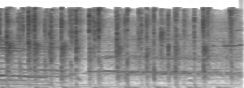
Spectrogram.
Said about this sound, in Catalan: Fort aplaudiment.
